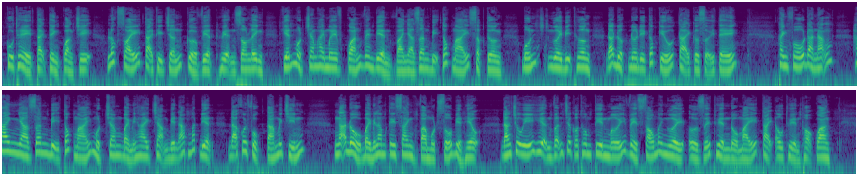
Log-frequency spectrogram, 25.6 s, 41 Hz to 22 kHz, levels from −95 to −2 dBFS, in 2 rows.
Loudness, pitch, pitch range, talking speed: -29 LUFS, 160 Hz, 145-185 Hz, 225 wpm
